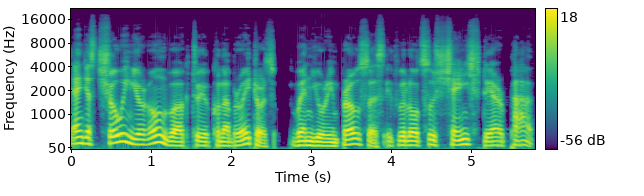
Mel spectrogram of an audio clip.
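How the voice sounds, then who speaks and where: A man with a Swedish accent, medium in pitch, at a moderate pace with lively intonation and hardly any pauses, over a quiet background. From Sweden. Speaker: sound designer and composer. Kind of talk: casual interview chat. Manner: halting, hesitant.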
